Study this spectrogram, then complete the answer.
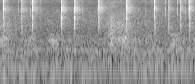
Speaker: now we can see it's working pretty well one thing i don't like is it's occasionally getting stuck down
